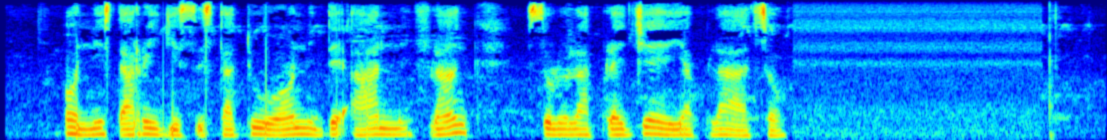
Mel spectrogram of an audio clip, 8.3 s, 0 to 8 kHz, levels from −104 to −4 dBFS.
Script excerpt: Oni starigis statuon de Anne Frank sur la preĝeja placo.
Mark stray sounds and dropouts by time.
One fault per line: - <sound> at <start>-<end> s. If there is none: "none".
none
